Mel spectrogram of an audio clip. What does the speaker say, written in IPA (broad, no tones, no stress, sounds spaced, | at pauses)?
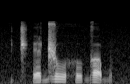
t͡ʃʼ e ɖ͡ʐ u h u ɡ ʌ b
